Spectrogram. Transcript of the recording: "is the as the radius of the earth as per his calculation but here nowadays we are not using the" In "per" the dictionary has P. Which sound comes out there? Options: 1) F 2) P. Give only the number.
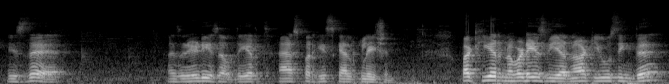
1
